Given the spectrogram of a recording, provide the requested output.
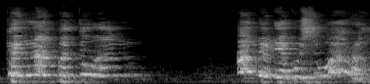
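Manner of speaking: high, loud wail to God; hammed-up crying, long drawn-out protest in prayer; mock tearful wail. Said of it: "Dia menangis".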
